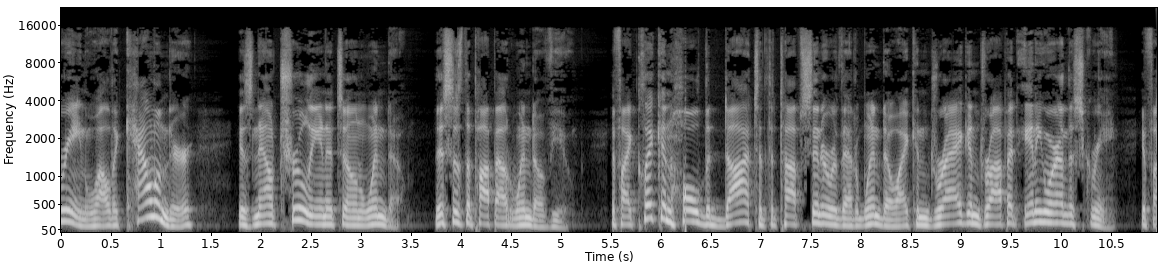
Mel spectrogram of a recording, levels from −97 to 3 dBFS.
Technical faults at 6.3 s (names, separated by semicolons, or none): repeated buffer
